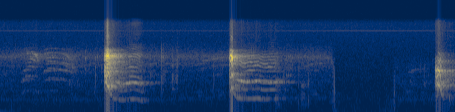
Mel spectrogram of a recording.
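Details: Okami, a dog wanting to play, fussing at Urd, who cannot hear him: three sharp barks with harmonic, slightly whining tails, about two seconds apart, the last cut short, in a quiet indoor setting.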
